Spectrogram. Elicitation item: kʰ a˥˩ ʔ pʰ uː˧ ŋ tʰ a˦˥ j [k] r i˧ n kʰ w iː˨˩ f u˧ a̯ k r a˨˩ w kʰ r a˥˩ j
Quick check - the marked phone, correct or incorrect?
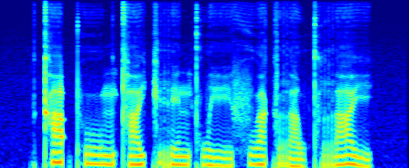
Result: correct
